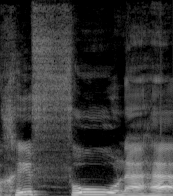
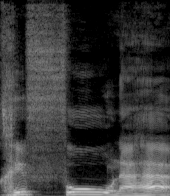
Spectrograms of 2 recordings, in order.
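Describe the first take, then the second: No difference in how they are said.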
